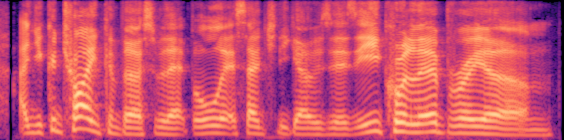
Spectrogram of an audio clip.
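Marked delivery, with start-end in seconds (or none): 2.7-4.0 put-on booming voice. Describing a game voice that booms in your head: imitating a booming voice. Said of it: "a voice booms in your head going".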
